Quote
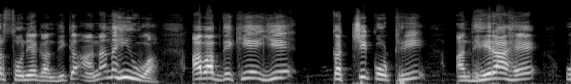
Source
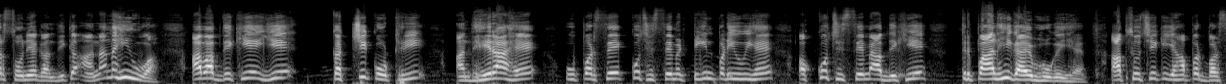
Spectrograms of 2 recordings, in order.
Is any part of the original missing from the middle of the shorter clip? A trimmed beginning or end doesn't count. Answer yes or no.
no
